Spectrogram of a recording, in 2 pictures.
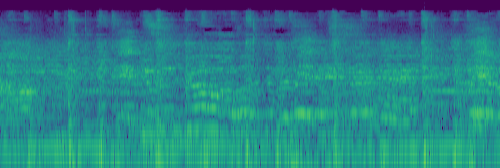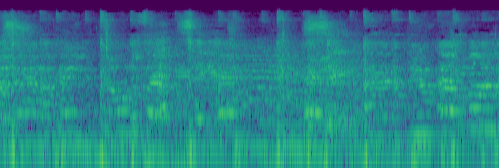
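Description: A live band playing upbeat rock and roll with a singer, a steady bass line and regular drum beat under the vocal.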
